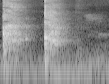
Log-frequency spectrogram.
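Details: Child who is sick with fever, flu and cough and has to take medicine gives two short, loose coughs close together.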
